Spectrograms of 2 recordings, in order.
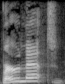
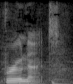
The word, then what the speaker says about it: brunette: Is it Burnett? – Brunette. – I've been saying it wrong for a long time. Or maybe I don't say it. I could have swore it was Burnett. – It's Brunette.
